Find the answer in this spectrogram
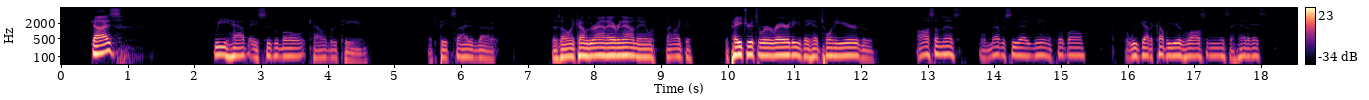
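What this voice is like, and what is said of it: Flat monotone unexcited delivery. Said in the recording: “I was going to comment how monotone you are about it... you, like, just put me to sleep.”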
